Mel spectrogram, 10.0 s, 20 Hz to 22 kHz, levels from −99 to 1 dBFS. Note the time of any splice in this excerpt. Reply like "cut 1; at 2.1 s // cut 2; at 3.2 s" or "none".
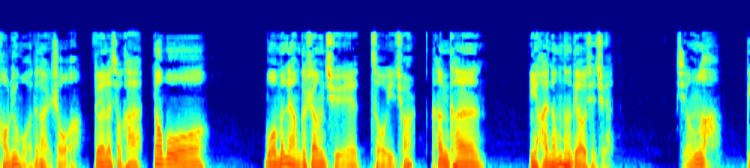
cut 1; at 1.2 s // cut 2; at 1.9 s // cut 3; at 5.7 s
